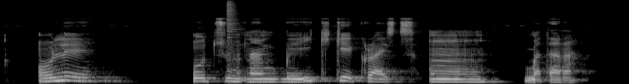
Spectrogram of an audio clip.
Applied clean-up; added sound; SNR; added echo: none; Hi-hat; 9 dB; none.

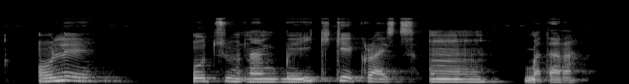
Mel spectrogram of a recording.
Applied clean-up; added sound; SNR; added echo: none; none; none; none.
